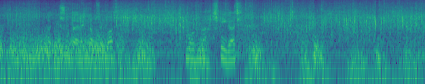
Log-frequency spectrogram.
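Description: Mountain bike tyres roll over a dirt track.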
